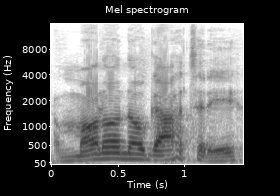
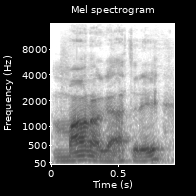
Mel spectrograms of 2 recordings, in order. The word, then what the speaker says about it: Mononogatari: So this one is Mononogatari, not Monogatari.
